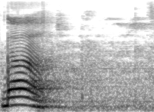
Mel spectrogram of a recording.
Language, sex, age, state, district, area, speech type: Sindhi, female, 60+, Maharashtra, Mumbai Suburban, urban, read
